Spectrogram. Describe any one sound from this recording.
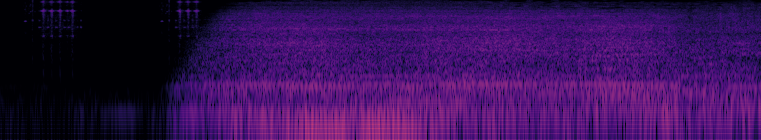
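Game action noise rumbles loudly.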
